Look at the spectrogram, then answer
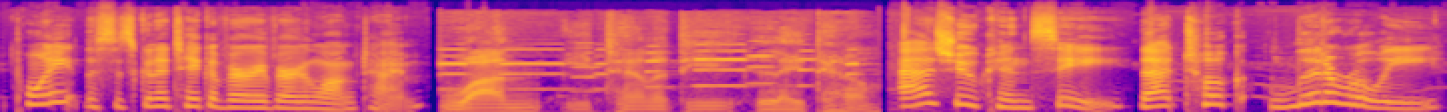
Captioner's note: french accented male narrator voice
